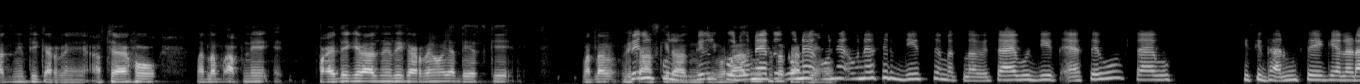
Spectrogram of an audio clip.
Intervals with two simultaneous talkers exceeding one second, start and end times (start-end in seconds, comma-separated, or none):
6.3-8.4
